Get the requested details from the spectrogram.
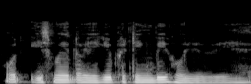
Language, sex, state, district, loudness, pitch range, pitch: Hindi, male, Uttar Pradesh, Saharanpur, -16 LUFS, 95-105 Hz, 100 Hz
